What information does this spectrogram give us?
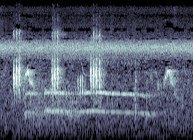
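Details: Woodpecker calls used as a bird-catching lure: short bursts of rapid, rattling high notes repeated every second or so, with two long steady whistled tones running underneath and a constant high insect buzz.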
